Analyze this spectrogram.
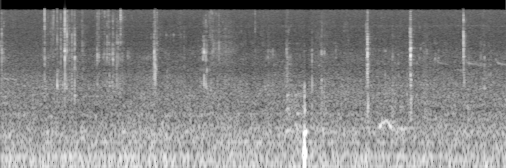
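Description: Biting into and cracking the shell of a cooked mantis shrimp: scattered small crunches and clicks, with a single sharp low thump about four seconds in, over a steady low rumble.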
